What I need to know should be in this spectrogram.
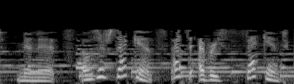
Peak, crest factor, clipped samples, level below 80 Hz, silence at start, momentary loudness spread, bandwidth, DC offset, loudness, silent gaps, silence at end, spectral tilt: -4 dBFS; 18 dB; under 0.1%; -56 dBFS; 0 s; 4 LU; 5.4 kHz; under 0.1%; -22 LUFS; none; 0 s; -7.5 dB/octave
